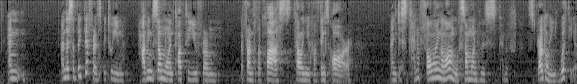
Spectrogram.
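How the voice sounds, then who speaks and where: A woman with a Spanish accent talks at a medium pitch with ordinary pitch variation. Her loudness swings widely, and there is audible room echo. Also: moderate pace. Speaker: scientist and programming instructor. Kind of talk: conference talk.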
